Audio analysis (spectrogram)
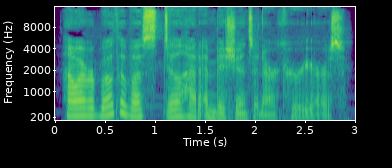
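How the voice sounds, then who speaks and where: A woman reading a first-person drama story as a narrator in a steady storytelling delivery. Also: medium pitch, fairly quick, gravelly, no echo, soft background music.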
